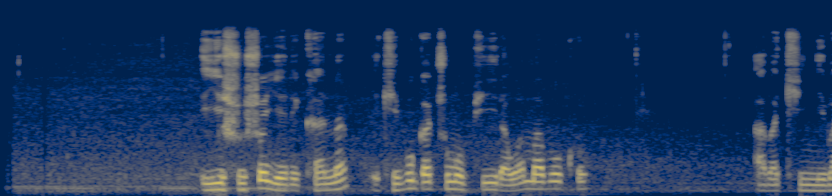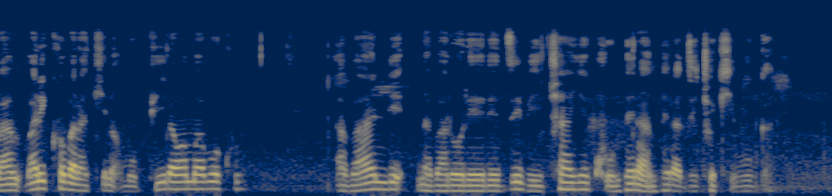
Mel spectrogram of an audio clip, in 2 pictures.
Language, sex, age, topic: Rundi, male, 18-24, education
